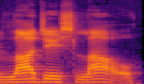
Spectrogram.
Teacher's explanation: So the ra gets mapped to a la. And that's because, they're born in an environment where there's no need or there's no distinction between those kinds of syllables, right?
